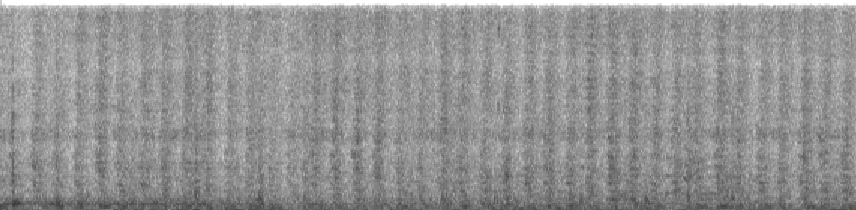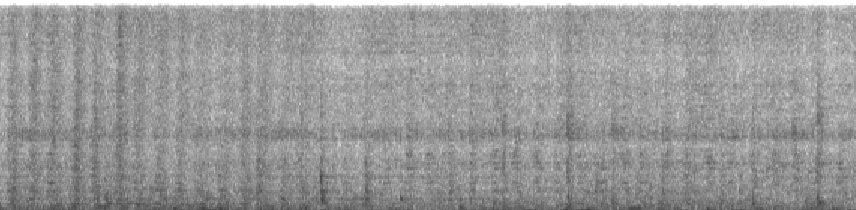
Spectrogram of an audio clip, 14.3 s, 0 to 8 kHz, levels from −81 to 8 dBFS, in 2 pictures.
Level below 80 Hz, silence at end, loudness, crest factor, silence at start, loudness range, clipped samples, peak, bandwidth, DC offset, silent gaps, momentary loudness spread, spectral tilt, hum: -30 dBFS; 0 s; -21 LUFS; 18 dB; 0 s; 3 LU; under 0.1%; -4 dBFS; 8 kHz; 0.7%; none; 4 LU; -3.5 dB/octave; none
